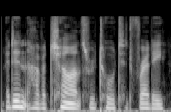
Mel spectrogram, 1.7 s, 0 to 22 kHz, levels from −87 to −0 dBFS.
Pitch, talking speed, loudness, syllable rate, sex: 165 Hz, 245 wpm, -17 LUFS, 7.1 syllables/s, female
